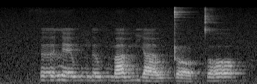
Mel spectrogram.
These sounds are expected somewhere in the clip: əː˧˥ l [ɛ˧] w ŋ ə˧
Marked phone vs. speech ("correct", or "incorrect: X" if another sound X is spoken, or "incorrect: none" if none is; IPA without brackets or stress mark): correct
